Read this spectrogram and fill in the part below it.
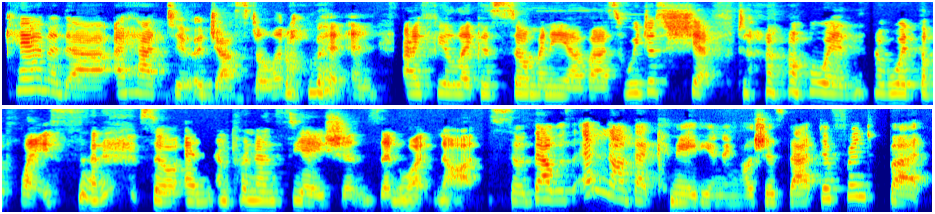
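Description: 明亮高亢的女性嘉宾，美国口音. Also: female voice, fairly high pitch, normal speed, rough recording. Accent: American. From Iran. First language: Persian. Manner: chatty and animated, laughs often. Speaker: cookbook author guest. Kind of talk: casual interview.

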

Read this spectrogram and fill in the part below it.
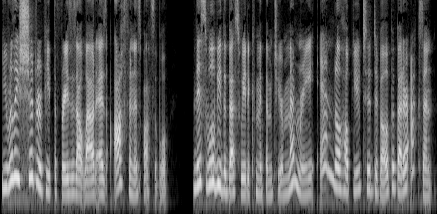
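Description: A woman's voice: mid-range voice, very animated, fairly quick, fairly bright tone, no room sound. Young woman w/ a texas accent teaching on a podcast, voice goes up and down a lot, dry studio sound. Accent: American English, Texas. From Iran. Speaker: language teacher, podcast host. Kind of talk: scripted podcast lesson.

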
